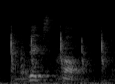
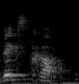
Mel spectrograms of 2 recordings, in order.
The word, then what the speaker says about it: Dijkstra: Donc, algorithme de Dijkstra. Si vous voulez vous souvenir comment ça s'écrit, c'est D-I-J-K, comme dans l'alphabet. Et après, Stra, comme ça se prononce pour le coup, d'accord?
